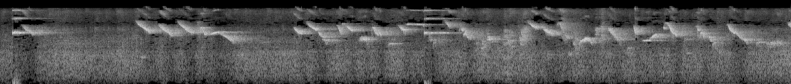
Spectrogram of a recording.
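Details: Black-throated canary, newly bought, caged, singing a fast varied warble of high sweeping whistled notes and trills, in two bursts with a short pause between.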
